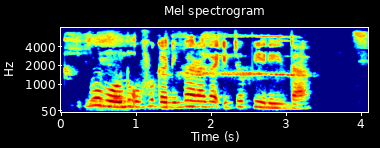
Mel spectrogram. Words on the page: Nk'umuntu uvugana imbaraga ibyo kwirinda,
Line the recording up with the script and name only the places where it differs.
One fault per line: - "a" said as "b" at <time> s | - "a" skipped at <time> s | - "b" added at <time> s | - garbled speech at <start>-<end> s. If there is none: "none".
none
